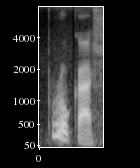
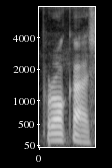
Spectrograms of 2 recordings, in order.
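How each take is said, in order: First: প্রকাশ as "pro-kash", closed o; o-ending first syllable. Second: প্রকাশ as "praw-kash", open first vowel; questioning, mistaken "praw" in প্রকাশ; wrong open vowel. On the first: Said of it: "সঠিক উচ্চারণ হলো প্রকাশ". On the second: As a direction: say প্রকাশ with an "aw" after pr. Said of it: "আমরা কি বলি". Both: Shown as a demonstration.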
